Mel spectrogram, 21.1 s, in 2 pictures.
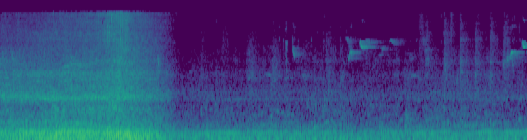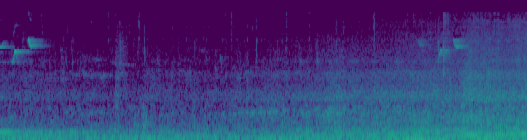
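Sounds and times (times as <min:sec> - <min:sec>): distant traffic hum: 0:00.0 - 0:21.0.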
